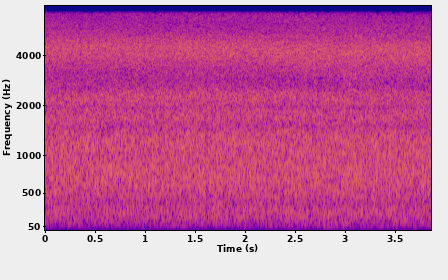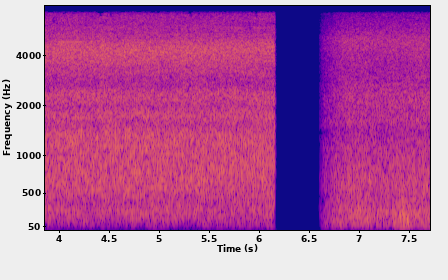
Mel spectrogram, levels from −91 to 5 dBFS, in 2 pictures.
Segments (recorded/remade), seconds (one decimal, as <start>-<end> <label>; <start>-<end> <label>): 0.0-2.8 recorded; 2.8-3.3 remade; 3.3-7.7 recorded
